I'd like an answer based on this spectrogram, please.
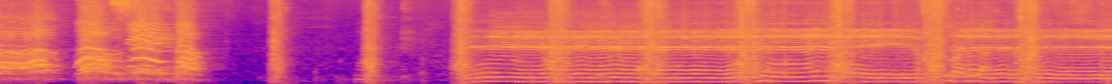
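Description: A crowd of men chanting in unison for about two seconds, then a brief lull. From about halfway through, a mourning chant or hymn begins: a held, droning melody with a sharp beat about once a second.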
